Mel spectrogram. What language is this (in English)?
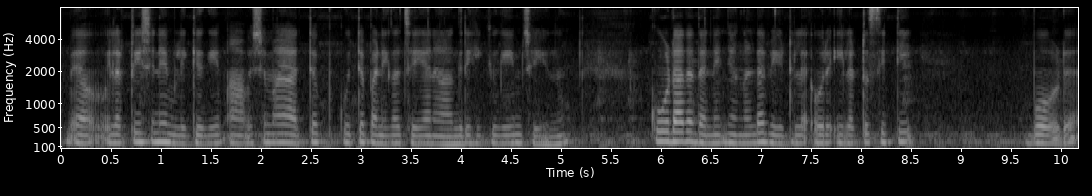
Malayalam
